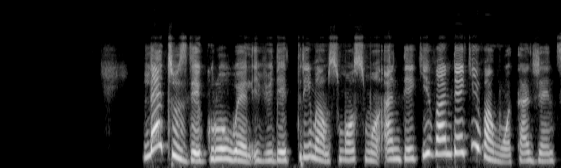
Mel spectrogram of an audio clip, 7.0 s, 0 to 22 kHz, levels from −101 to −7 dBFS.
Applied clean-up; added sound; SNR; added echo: neural mask model Resemble Enhance denoiser.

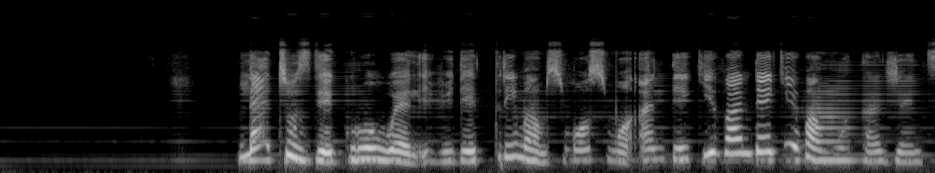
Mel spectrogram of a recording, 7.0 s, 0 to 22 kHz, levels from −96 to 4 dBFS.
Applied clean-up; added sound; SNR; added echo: neural mask model DeepFilterNet 3.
